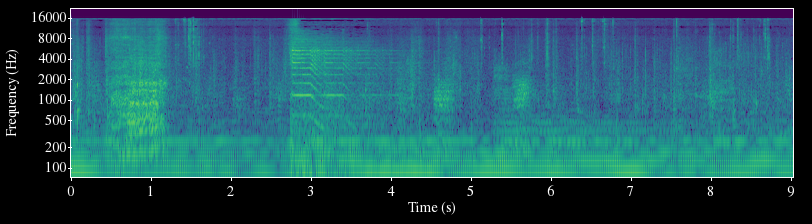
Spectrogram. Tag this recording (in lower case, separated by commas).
music, outside, rural or natural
